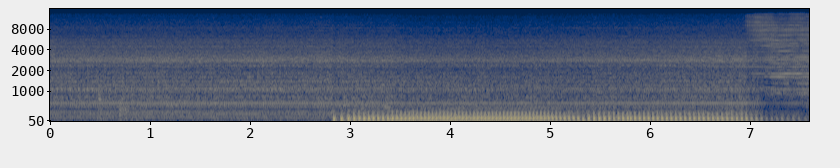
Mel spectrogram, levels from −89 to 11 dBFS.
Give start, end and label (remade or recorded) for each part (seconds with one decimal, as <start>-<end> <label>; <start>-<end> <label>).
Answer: 0.0-2.6 recorded; 2.6-5.8 remade; 5.8-7.6 recorded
